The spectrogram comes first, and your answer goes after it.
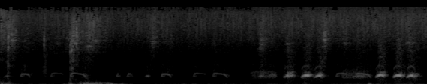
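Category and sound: bird, pigeon or dove cooing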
